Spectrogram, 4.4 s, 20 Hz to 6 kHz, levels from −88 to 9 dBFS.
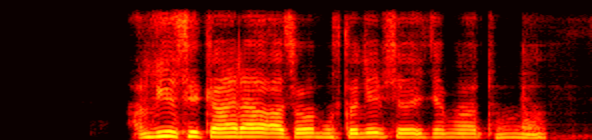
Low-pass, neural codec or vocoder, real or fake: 5.4 kHz; codec, 24 kHz, 1 kbps, SNAC; fake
